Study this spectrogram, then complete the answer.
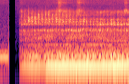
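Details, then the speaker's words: Vintage Webcor Electronic Memory reel-to-reel recorder plugged in and powered for the first time: a brief click, then a smooth, steady low motor hum that holds even. The motor runs properly, a good sign. "so the unit is plugged in and you can just hear the sound of the motor that's a very good sign"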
